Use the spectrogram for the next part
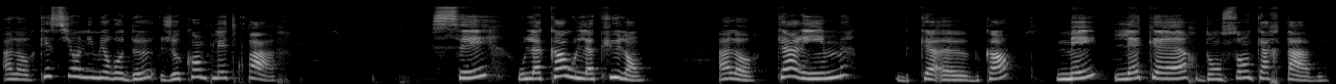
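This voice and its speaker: Young Moroccan woman tutor in her twenties, slightly high voice, slow read-alouds, quick asides. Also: animated, a bit bright. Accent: Moroccan Arabic. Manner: reads French sentences slowly, then explains them in quick Darija. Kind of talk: online French lesson explained in Darija.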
